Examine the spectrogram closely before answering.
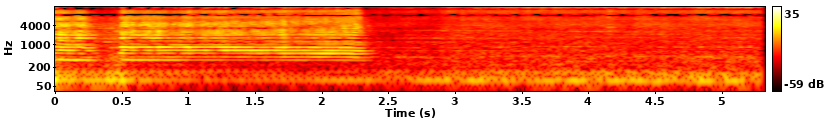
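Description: Union Pacific EMD SD59MX locomotive's air horn sounding a chord of several notes: a short blast, then a longer one of about two seconds, as its grade-crossing warning. A steady low rumble from the approaching train runs underneath.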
